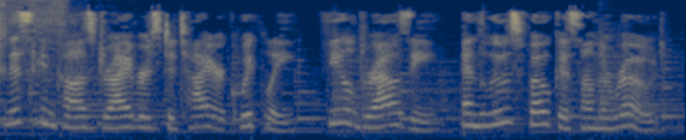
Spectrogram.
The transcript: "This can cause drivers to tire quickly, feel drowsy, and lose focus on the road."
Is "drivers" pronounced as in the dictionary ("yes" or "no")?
yes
